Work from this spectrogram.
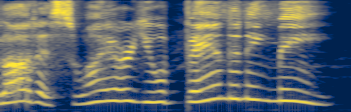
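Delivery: very loud, high-pitched scream. Voicing a woman in a trance screaming at a bowl: screaming at a goddess. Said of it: "she is just screaming at this bowl".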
